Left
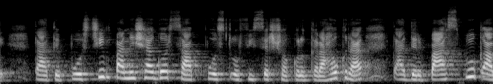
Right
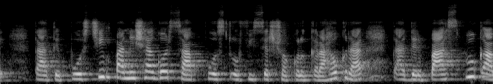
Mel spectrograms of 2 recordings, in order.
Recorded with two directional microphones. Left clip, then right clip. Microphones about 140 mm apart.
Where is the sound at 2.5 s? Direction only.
35° right (ahead or behind).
